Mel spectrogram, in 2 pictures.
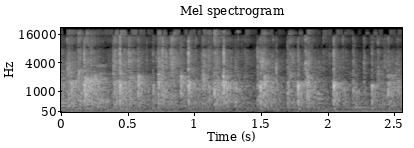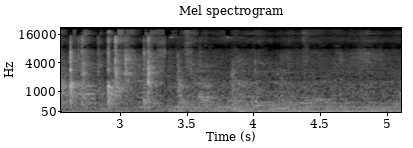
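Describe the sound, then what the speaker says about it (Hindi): An audience in a gym claps during a CPR and first-aid training session, with irregular, loud hand claps that thin out and fade to a low murmur toward the end. "तो इसके लिए एक जोरदार तालियां होनी चाहिए।"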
